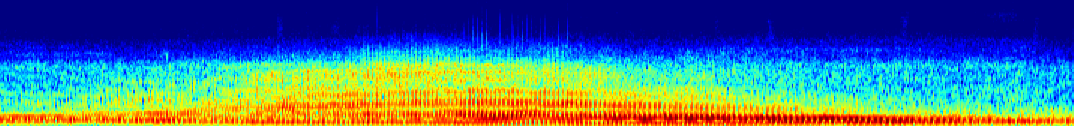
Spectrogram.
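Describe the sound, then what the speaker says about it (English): An airplane flies low overhead outdoors, its loud droning hum swelling to a peak and holding steady throughout, with no talking. "Sorry, there's a plane coming."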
